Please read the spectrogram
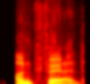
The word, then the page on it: unfed: American English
